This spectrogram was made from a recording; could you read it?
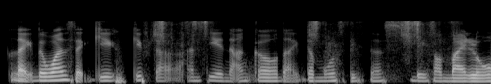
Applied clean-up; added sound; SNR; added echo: neural mask model RNNoise.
